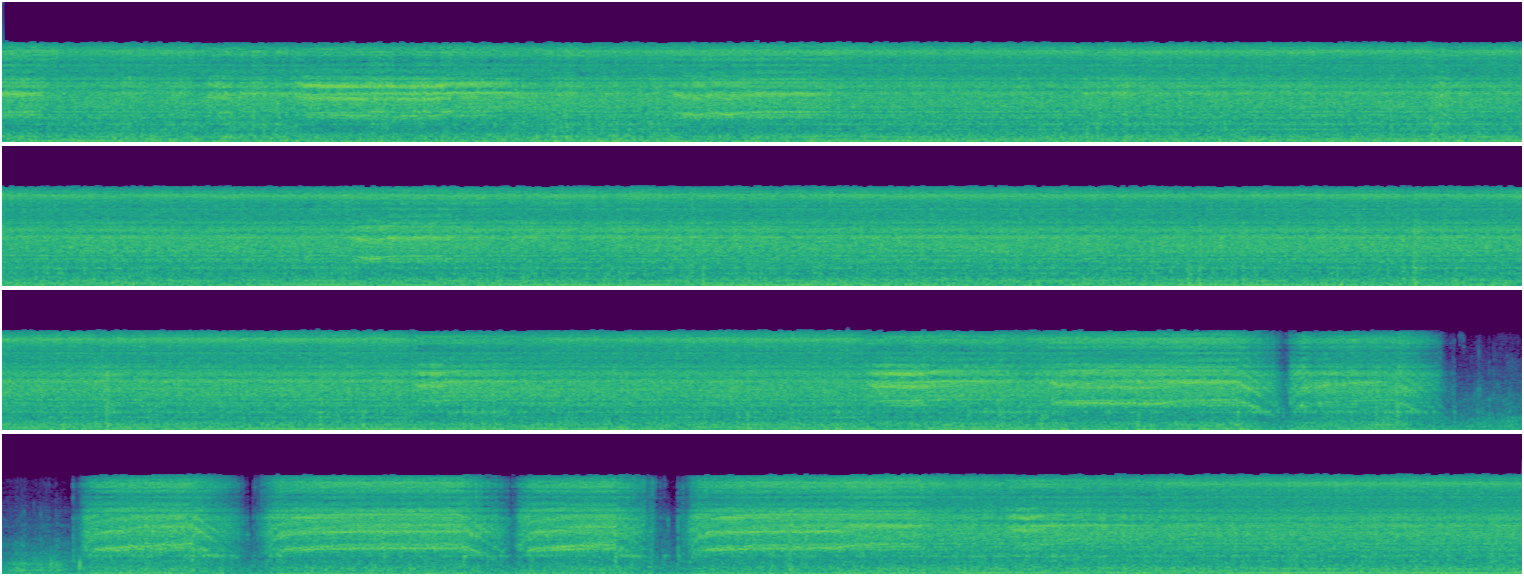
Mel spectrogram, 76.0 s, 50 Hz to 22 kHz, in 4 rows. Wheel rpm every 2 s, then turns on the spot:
230, 230, 210, 230, 230, 230, 230, 230, 230, 230, 240, 230, 230, 230, 230, 240, 230, 230, 230, 230, 230, 230, 230, 230, 230, 230, 200, 160, 10, 120, 130, 150, 110, 190, 230, 230, 230, 230.
56-58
